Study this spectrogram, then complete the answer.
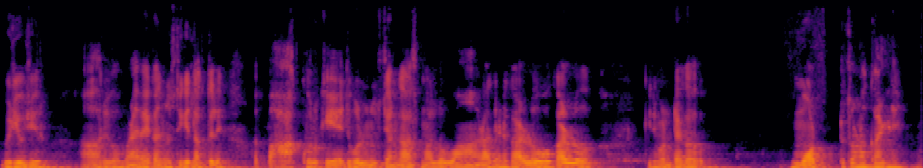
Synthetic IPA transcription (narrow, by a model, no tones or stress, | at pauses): ʋiɽijod͡ʑiɾa̰ɾḛʋam̤əɳ̃ajaʋɛkãnnust̪iɡellaɡt̪eleəpa̰kːuɾkḛt̪ebolnust̪janɡasma̰lːoʋaɽãd̪ḛñeka̰ɽloka̰ɽlo | kit̪im̤əɳʈ̪aka | mɔʈt͡soɽ̃akːaɽnẽ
